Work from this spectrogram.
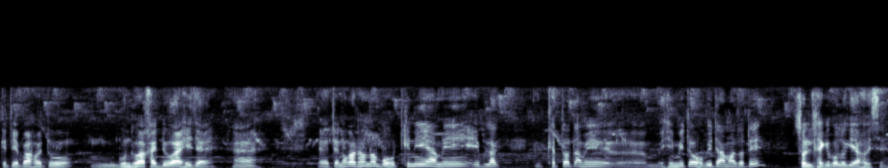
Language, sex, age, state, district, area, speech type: Assamese, male, 45-60, Assam, Dibrugarh, rural, spontaneous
